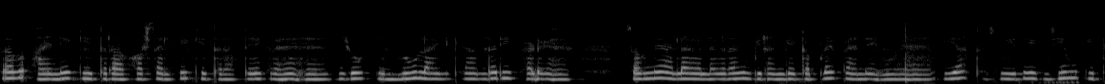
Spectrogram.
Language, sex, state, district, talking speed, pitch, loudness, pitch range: Hindi, female, Jharkhand, Jamtara, 190 wpm, 255 Hz, -37 LUFS, 245-270 Hz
